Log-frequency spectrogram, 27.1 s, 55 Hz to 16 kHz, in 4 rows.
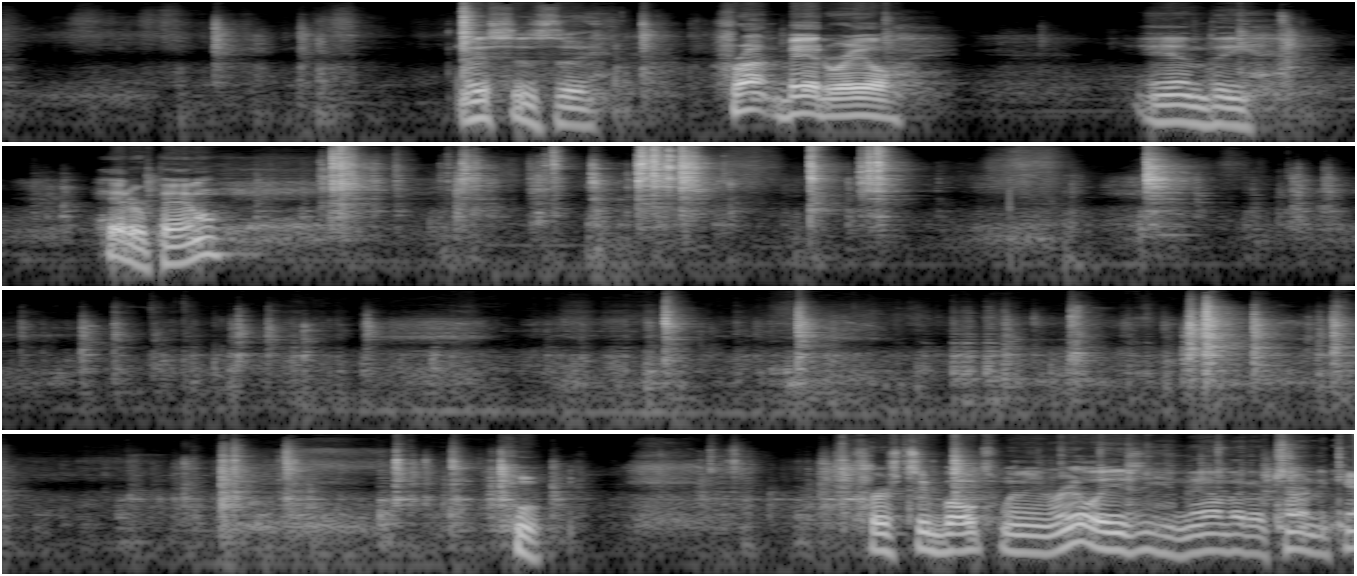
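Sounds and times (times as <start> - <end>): metal parts clinking and rattling: 6.0 - 11.5, 12.1 - 27.0
metal clatter: 6.2 - 11.5, 12.3 - 27.0.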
